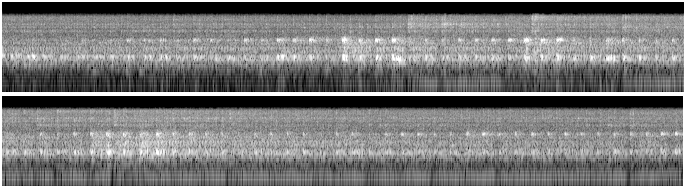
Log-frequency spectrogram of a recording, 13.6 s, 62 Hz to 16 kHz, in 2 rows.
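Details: 1998 BMW E36 328i petrol engine idling with a steady, light knock about three times a second, cause unknown.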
